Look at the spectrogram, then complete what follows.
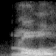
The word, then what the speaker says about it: Lowell: have um our 168th store being open in lowell is how you say it in low i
